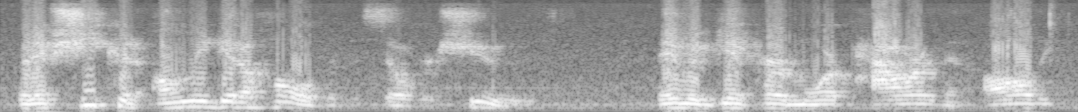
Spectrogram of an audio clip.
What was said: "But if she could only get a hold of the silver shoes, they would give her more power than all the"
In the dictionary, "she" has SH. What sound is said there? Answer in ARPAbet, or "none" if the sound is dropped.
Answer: SH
